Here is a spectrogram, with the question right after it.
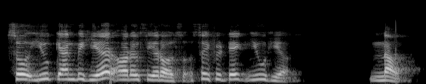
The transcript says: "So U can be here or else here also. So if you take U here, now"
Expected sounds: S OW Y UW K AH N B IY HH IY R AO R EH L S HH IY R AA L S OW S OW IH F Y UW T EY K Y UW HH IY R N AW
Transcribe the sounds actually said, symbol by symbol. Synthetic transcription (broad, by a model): S OW Y UW K AH N B IY HH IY R AO R EH L S HH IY R AA L S OW S OW IH F Y UW T EY K Y UW HH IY R N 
